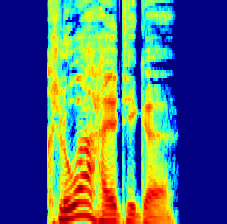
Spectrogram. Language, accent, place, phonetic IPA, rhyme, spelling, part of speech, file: German, Germany, Berlin, [ˈkloːɐ̯ˌhaltɪɡə], -oːɐ̯haltɪɡə, chlorhaltige, adjective, De-chlorhaltige.ogg
- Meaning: inflection of chlorhaltig: 1. strong/mixed nominative/accusative feminine singular 2. strong nominative/accusative plural 3. weak nominative all-gender singular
